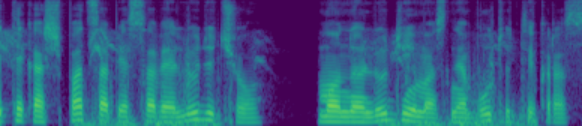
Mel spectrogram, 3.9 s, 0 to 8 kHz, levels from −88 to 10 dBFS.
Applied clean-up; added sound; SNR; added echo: neural mask model RNNoise.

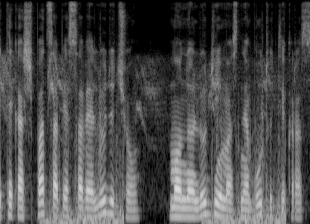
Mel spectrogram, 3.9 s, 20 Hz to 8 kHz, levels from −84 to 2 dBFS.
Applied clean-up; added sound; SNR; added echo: none; Wind + Bird vocalization, bird call, bird song; 12 dB; none.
